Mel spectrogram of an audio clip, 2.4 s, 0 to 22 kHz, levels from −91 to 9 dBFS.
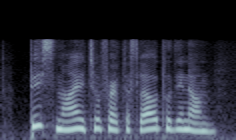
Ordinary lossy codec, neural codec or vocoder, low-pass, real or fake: none; codec, 16 kHz, 0.5 kbps, FunCodec, trained on Chinese and English, 25 frames a second; none; fake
